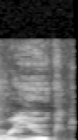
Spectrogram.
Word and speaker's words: Ryuk: i'm paraphrasing buddies like it's pronounced ryu not ryuk what this thing this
